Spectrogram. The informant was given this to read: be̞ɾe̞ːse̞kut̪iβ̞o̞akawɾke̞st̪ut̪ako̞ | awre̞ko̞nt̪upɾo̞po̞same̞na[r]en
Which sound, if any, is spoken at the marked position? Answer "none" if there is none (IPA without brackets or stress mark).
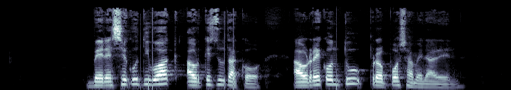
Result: ɾ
